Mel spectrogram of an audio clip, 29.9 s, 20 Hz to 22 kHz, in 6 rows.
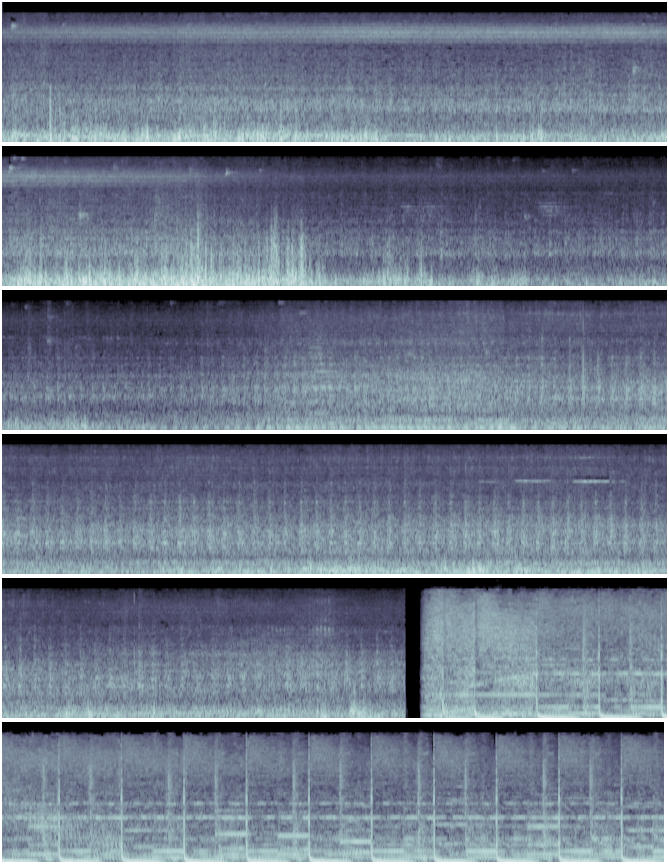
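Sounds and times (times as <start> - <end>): motorcycle engine exhaust: 0.0 - 23.0.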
